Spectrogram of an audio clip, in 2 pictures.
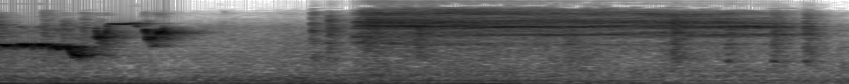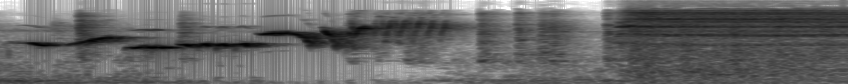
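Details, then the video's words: White-rumped shama song used to provoke other birds to sing: clear, looping whistled slurs that rise and fall, broken up by stretches of loud steady hiss. "Pancingan murai batu 🔥 Naikan emosi burung auto ikut gacor"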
